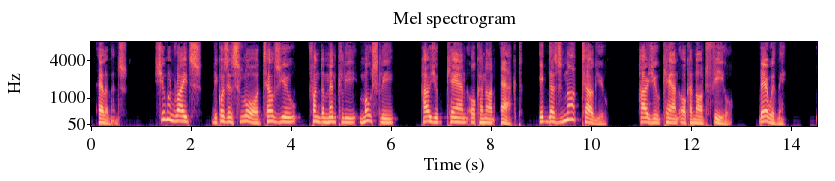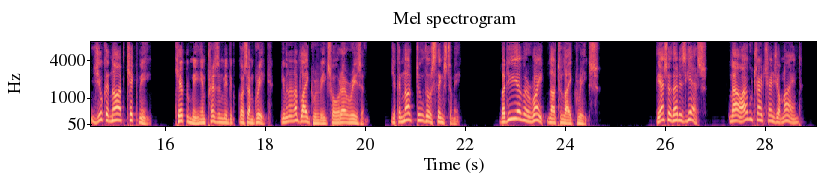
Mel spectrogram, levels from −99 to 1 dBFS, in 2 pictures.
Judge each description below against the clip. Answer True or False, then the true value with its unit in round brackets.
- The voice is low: False (150 Hz)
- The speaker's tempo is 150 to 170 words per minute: True (165 wpm)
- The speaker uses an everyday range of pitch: False (5.9 semitones)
